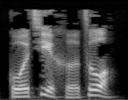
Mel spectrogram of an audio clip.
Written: 合作

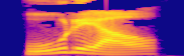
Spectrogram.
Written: 无聊

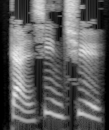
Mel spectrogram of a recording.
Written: 感兴趣

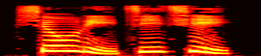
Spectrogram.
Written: 修理

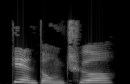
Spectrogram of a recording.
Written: 电动车

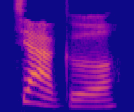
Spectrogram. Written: 价格

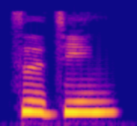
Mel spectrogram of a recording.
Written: 资金

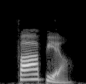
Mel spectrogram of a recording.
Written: 发表

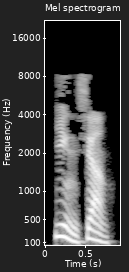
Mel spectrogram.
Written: 印象

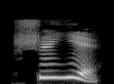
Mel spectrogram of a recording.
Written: 失业

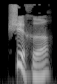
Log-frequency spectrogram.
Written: 适合

